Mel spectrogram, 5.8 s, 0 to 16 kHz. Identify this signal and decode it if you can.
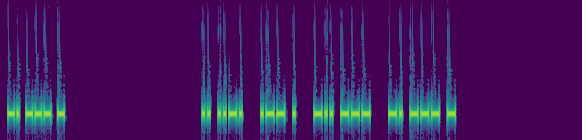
Morse code, heard as a keyed tone, about 55 wpm, 700 Hz. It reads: NOT IF WE DO NOT
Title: Speed-Racing - Sets of 4 Words 45wpm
